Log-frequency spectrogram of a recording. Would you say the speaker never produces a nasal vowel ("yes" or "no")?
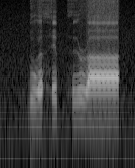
yes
